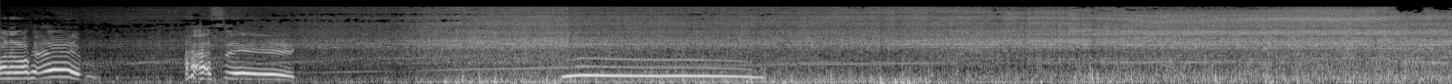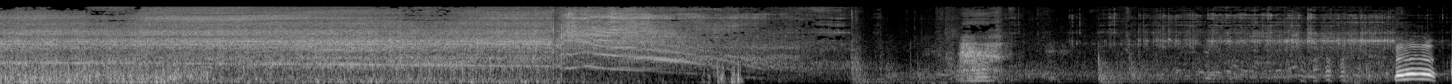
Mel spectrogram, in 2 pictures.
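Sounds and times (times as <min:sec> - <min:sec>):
zipline pulleys whining on cable: 0:00.0 - 0:23.3, 0:24.6 - 0:29.0
wind rushing across microphone: 0:00.8 - 0:20.2, 0:21.5 - 0:22.0.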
